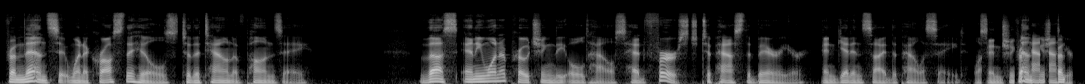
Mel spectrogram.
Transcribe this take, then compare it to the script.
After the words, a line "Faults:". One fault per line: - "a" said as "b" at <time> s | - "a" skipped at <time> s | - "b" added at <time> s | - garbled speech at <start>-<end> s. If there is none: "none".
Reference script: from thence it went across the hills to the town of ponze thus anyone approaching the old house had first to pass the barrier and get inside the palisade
from thence it went across the hills to the town of ponze thus anyone approaching the old house had first to pass the barrier and get inside the palisade [garbled]
Faults:
- garbled speech at 9.7-10.7 s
